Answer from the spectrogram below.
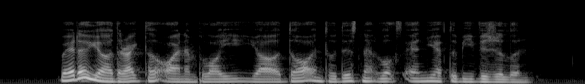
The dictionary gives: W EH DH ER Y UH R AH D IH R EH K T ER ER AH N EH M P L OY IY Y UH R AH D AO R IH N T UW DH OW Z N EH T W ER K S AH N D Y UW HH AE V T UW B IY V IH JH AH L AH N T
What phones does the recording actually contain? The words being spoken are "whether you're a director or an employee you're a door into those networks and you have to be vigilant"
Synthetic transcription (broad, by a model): W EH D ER Y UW AH D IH R EH K T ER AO AH N EH M P L OY IY Y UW AH D AO IH N T UW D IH S N EH T W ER K S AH N Y UW HH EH F T UW B IY V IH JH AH L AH N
